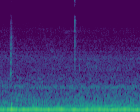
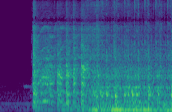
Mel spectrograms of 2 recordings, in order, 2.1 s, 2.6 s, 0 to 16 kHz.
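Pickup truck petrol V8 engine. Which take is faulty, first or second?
second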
